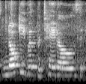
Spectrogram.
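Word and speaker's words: gnocchi: you say it noi or noi but it's Noki with potatoes and it's like a dumpling and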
